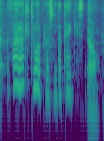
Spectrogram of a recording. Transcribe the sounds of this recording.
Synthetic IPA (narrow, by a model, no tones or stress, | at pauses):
θaðɛɾɛt̪l̥t̪ʰɾuːapʰɾœðsɛmθaðt̪ʰejɲcɪ̥st̪a̰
